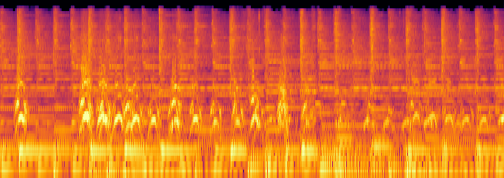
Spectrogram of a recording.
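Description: Music with a steady beat, with dog barks and yips mixed in over it, coming in quick runs through the first half and again near the end.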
